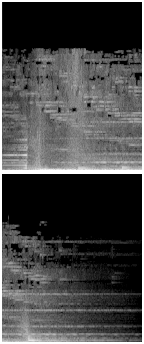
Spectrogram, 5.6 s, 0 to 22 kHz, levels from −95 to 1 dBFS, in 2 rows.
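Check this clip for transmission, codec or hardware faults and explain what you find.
One transmission fault is present: an underrun with held sample at 2.91 s. The output buffer ran dry for about 5.8 ms, a gap of 256 samples, and the converter froze on its last value, so the waveform goes flat and the sound stops with little or no click. Roughly 5 ms of live audio was skipped before playback resumed. A dropout to silence would click on entry as well.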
